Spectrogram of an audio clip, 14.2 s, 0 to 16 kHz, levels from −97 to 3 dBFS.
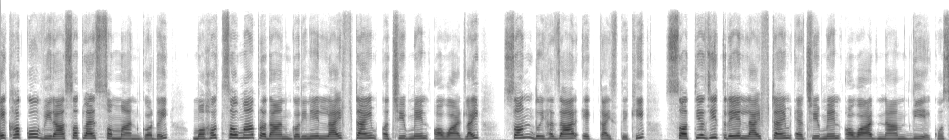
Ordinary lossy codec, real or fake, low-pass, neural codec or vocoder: AAC, 96 kbps; fake; 14.4 kHz; codec, 44.1 kHz, 7.8 kbps, Pupu-Codec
